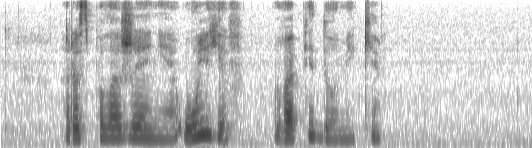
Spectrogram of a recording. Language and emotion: Russian, neutral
